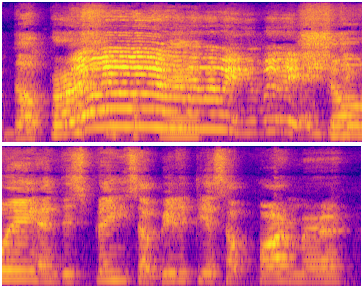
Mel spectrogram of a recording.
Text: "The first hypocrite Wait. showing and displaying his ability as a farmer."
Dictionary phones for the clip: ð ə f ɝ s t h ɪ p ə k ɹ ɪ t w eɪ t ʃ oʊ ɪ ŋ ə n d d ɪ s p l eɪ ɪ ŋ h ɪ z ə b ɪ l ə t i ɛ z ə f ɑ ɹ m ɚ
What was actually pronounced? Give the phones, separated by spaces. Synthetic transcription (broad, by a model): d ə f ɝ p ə ɹ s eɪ ʃ oʊ ɪ ŋ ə n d d ɪ s p l eɪ ɪ ŋ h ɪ s ə b ɪ l ə t i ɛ s ə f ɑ ɹ m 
